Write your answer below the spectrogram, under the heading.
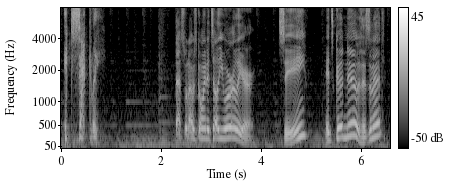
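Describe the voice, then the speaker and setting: A man's voice: high voice, big pitch swings, a little slow, gravelly, a bit bright, faint music behind, heavily acted. A man playing a genial, persuasive middle-aged school chairman in a video game, explaining things eagerly.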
